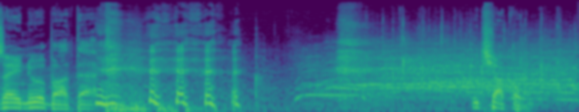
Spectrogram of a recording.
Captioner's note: chuckles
